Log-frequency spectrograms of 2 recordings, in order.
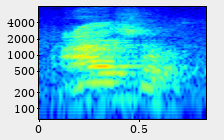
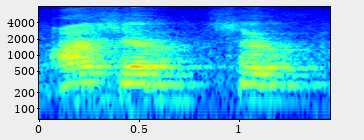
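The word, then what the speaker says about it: عصر: Walayalin Ashr. ashr. Tapi rohnya jangan asher, enggak. Ashr. Jangan asher, jangan tambah e. Kalau asher itu ditambah e.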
